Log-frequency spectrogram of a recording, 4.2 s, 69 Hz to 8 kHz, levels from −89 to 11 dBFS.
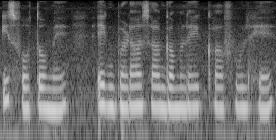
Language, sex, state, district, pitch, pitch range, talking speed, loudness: Hindi, female, Arunachal Pradesh, Lower Dibang Valley, 210 Hz, 205-215 Hz, 145 wpm, -15 LUFS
